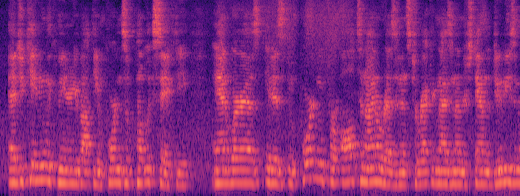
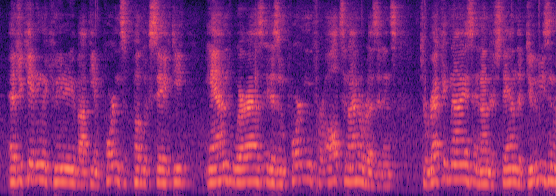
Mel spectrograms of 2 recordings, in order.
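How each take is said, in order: Both takes have the same delivery.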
